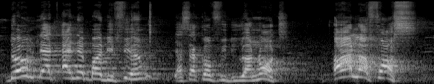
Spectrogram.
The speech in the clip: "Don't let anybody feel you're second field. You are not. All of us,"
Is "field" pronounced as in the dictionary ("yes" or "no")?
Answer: no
